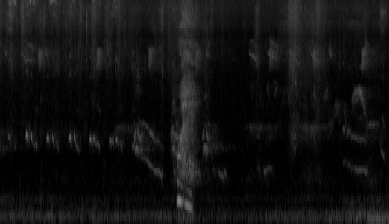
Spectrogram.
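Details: Boston Terrier puppies from Wiggle's litter giving a run of short high squeaky whimpers, then longer whining cries that slide downward, with a woman's voice talking softly to one staying at her feet and a brief loud bump.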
